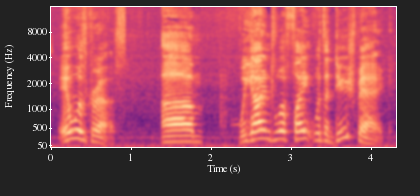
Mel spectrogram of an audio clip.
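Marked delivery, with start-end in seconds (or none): none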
